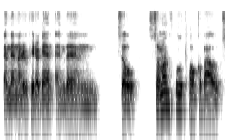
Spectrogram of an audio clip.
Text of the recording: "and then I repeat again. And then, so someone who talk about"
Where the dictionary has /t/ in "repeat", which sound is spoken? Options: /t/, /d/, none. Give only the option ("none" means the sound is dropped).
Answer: /t/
